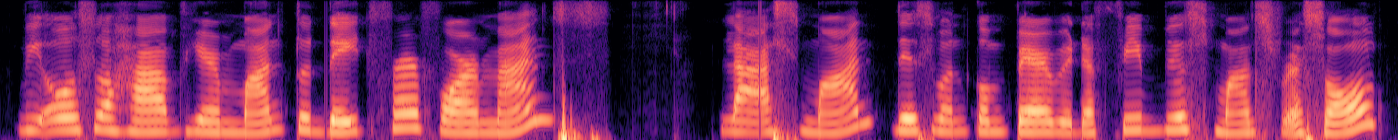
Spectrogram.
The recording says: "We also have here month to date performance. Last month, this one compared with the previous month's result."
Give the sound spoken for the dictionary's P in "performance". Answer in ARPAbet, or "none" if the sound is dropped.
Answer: F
